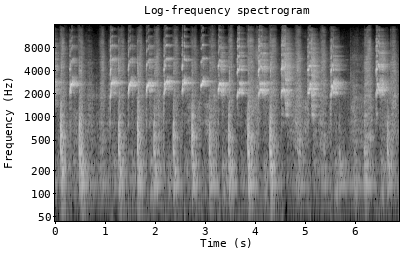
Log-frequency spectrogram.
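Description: Lie-Nielsen No. 66 beading tool's steel blade scraping along a fluted wooden strip in quick back-and-forth strokes, about four a second, each stroke a squeaky scrape that sounds horrible. The strokes pause briefly about a second in and again near the end.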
